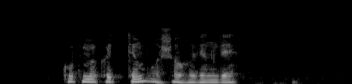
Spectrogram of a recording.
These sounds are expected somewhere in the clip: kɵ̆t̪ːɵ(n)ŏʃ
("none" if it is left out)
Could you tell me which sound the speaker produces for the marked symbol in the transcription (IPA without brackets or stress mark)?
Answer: m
